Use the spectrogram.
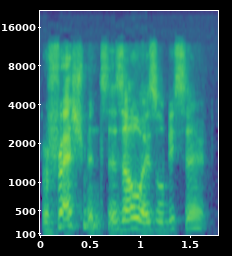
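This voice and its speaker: A man's voice: a little high, a little fast, gravelly. A man playing a parish priest in a script table read, formally rattling off announcements to the congregation. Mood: formal, droning.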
